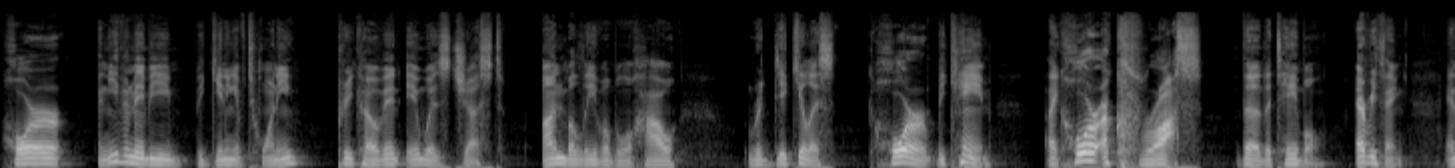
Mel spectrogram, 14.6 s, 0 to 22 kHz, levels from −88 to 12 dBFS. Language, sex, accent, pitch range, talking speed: English, male, American, 100-125 Hz, 100 wpm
